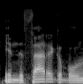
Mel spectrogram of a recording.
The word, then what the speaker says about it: indefatigable: Seeing Bali Mahārāja's indefatigable, that's how you pronounce it, indefatigable endeavor, and understanding his motive, King Indra, along with the other demigods, approached his spiritual master, Bṛhaspati, and spoke as follows.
